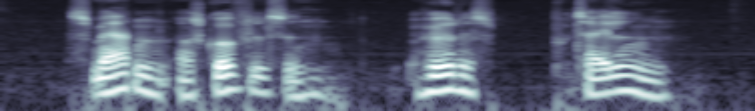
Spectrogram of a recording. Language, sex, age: Danish, male, 30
